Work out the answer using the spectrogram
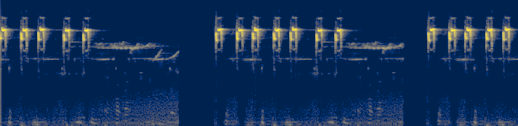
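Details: Fire-breasted Flowerpecker (Dicaeum ignipectum formosum), Taiwan endemic subspecies, gives high, sharp ticking notes in quick bursts of four to six, with brief thin trills between the bursts.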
